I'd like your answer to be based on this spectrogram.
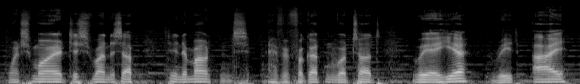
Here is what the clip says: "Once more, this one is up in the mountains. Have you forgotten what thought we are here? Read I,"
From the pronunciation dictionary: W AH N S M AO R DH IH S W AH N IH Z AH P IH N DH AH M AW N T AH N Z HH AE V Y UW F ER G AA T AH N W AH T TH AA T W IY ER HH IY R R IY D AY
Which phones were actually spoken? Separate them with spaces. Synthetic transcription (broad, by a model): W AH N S M AO R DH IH S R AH N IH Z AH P IH N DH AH M AW N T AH N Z HH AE V Y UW F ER G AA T N W AH T S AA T W IY ER HH IY R R IY D AY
